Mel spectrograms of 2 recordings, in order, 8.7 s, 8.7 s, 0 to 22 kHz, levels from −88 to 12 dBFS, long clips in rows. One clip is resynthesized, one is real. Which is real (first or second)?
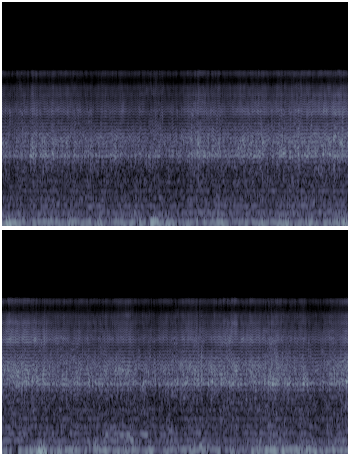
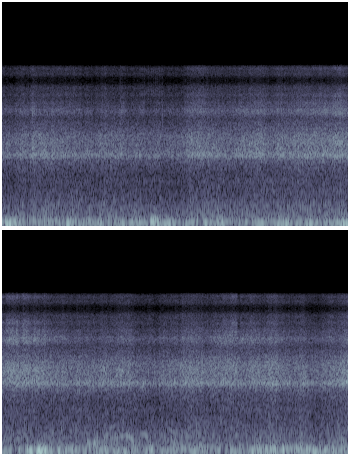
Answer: second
